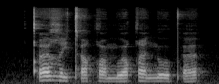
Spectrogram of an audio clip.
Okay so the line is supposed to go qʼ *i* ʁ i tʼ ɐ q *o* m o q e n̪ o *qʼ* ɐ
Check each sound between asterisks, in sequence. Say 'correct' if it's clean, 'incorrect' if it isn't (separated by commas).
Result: incorrect, correct, incorrect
